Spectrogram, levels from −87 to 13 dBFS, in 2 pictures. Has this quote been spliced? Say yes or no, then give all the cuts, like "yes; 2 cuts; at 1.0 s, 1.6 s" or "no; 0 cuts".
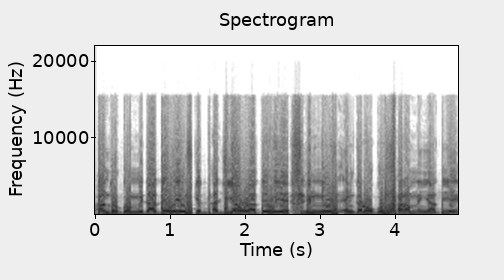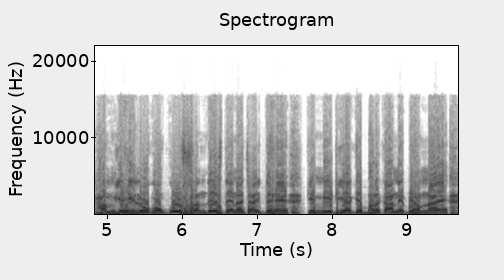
yes; 1 cut; at 4.8 s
